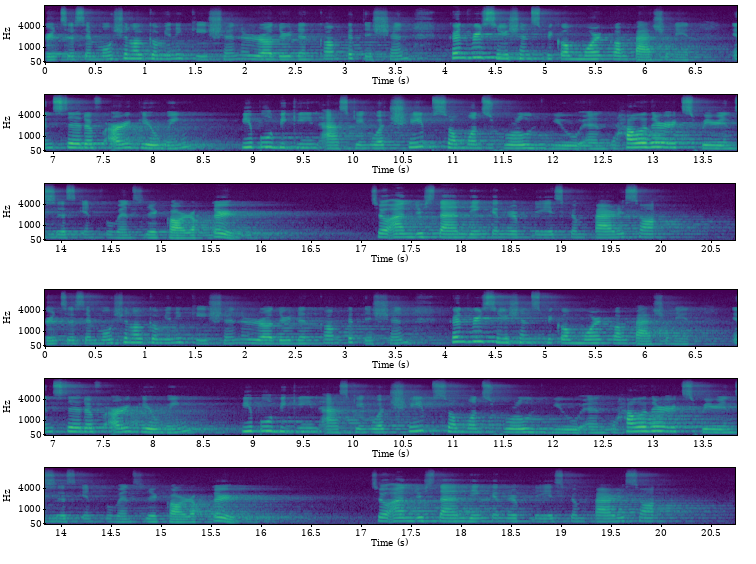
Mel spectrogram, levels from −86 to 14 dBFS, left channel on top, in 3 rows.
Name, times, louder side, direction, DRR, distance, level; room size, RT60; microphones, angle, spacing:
voice 1, 0.0-6.4 6.9-8.4 8.9-15.8 17.1-19.9, left 3 dB, 20° left, 10 dB, 1.1 m, -26 dB
29.0 x 18.5 x 9.9 m, 2.5 s
head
